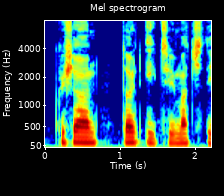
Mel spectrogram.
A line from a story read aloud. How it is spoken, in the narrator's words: the old man suddenly called out in dialect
